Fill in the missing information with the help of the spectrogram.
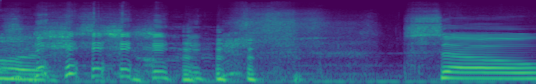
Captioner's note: laughs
